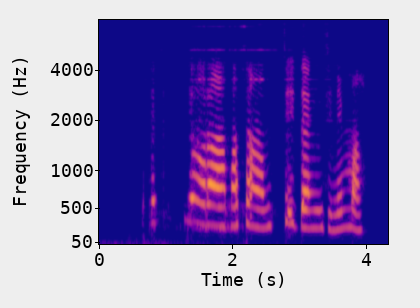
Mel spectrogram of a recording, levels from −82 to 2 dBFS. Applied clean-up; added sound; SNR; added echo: neural mask model DeepFilterNet 3.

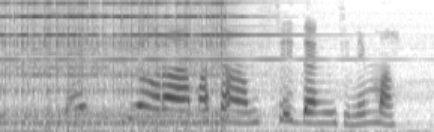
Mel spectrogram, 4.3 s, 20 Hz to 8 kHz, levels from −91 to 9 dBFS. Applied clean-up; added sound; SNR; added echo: none; Telephone; -1 dB; none.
